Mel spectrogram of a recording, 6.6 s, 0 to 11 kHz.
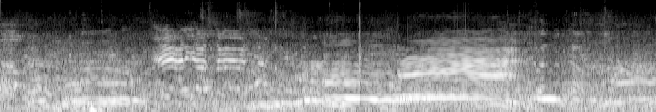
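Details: Lowing at a market selling Sahiwal bull calves, 28 December 2024, with a buyer from Gazipur: several loud, harmonic moos rising and falling, overlapping one another, with a busy crowd murmuring throughout.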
